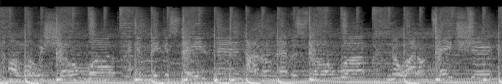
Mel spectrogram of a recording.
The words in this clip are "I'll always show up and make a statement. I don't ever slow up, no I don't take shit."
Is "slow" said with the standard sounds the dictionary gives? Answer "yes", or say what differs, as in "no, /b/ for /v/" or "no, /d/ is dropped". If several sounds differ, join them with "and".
no, /l/ is dropped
